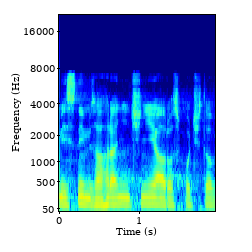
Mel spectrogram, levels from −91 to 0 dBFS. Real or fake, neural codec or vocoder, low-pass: real; none; 7.2 kHz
